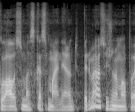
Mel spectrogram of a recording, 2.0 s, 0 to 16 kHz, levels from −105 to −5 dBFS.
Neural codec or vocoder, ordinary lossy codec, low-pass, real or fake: autoencoder, 48 kHz, 128 numbers a frame, DAC-VAE, trained on Japanese speech; MP3, 96 kbps; 14.4 kHz; fake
